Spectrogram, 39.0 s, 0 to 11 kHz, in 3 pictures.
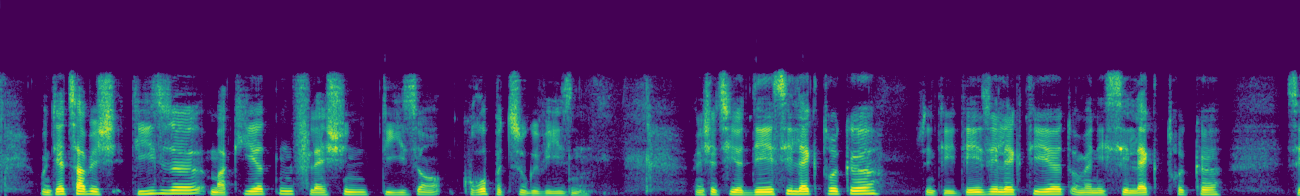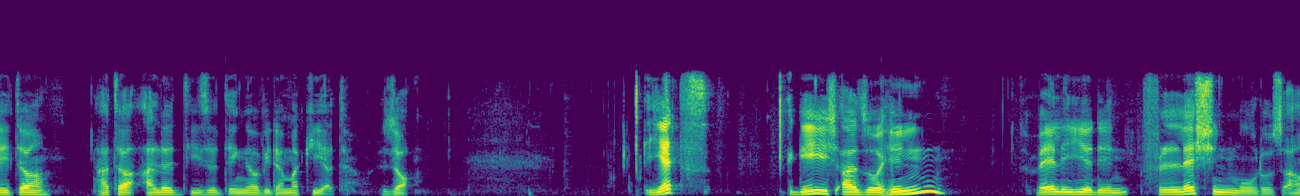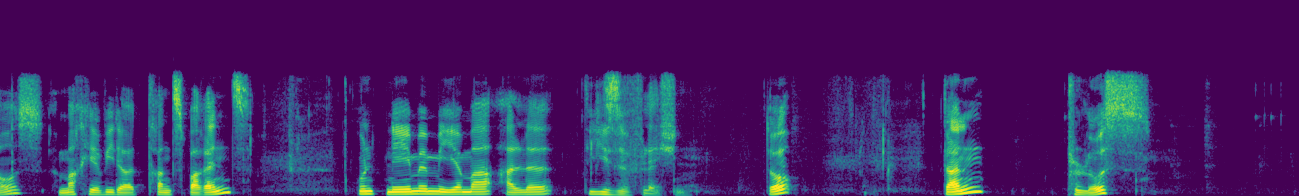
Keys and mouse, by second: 16.0 click, 16.0 right click, 16.8-21.5 middle drag, 27.3-29.0 right drag, 38.6 right click.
